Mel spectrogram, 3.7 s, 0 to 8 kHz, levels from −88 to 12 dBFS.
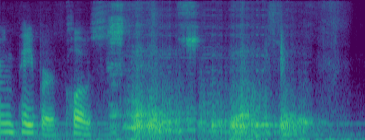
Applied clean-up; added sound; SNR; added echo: neural separator model SepFormer DNS4.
